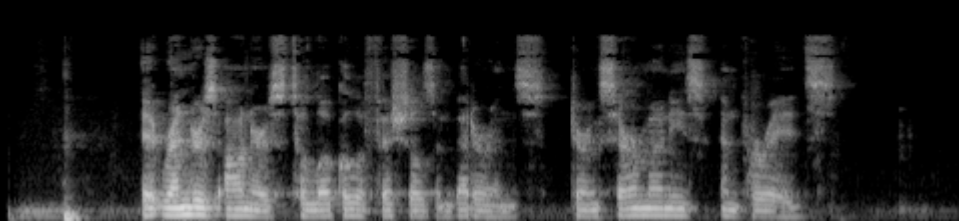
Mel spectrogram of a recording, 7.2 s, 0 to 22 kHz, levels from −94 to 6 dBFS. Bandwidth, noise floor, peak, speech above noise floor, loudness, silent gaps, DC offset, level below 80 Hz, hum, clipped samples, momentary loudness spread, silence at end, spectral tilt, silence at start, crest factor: 11.5 kHz; -61 dBFS; 0 dBFS; 40 dB; -22 LUFS; none; under 0.1%; -38 dBFS; none; under 0.1%; 18 LU; 0.95 s; -6 dB/octave; 0.15 s; 22 dB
